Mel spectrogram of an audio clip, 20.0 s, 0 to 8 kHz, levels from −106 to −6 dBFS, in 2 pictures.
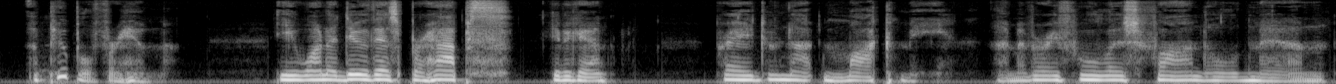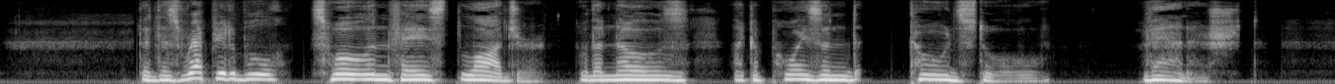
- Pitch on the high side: No, medium, 150 Hz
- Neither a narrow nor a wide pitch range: Yes, average, 4.0 semitones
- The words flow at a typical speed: No, slow, 115 wpm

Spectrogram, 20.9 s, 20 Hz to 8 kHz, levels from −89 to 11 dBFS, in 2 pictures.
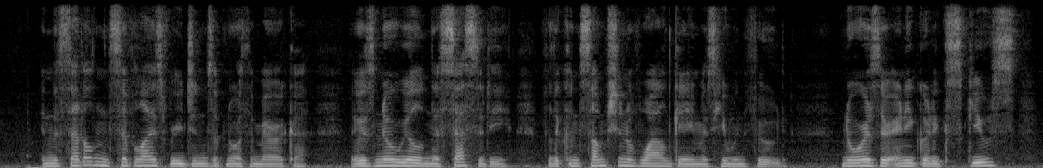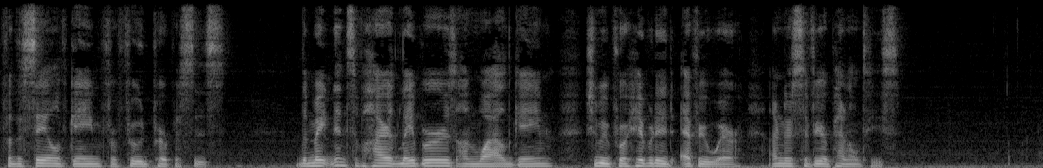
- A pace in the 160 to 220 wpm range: No, average, 150 wpm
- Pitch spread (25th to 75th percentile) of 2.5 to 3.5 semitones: Yes, average, 2.9 semitones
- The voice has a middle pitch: No, low, 125 Hz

